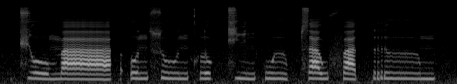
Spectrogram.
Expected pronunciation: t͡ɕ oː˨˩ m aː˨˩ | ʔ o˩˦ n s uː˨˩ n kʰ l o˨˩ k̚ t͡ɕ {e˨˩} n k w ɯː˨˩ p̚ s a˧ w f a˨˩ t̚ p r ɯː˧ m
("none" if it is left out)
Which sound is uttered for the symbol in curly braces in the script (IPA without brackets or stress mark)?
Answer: i˨˩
